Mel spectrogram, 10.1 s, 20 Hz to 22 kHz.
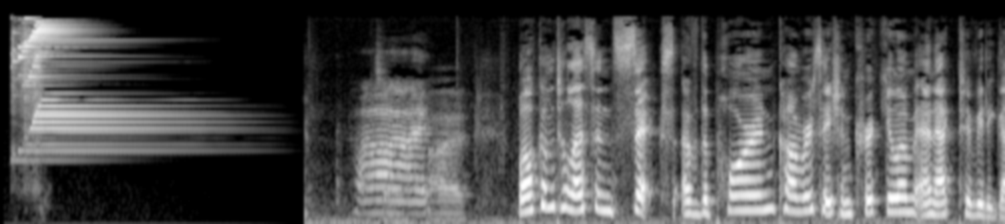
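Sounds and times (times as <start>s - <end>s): bright chime: 0.1s - 2.6s.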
